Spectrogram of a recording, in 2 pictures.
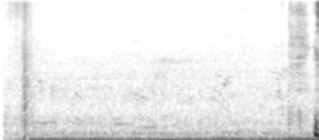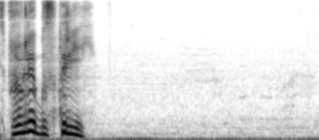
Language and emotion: Russian, angry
